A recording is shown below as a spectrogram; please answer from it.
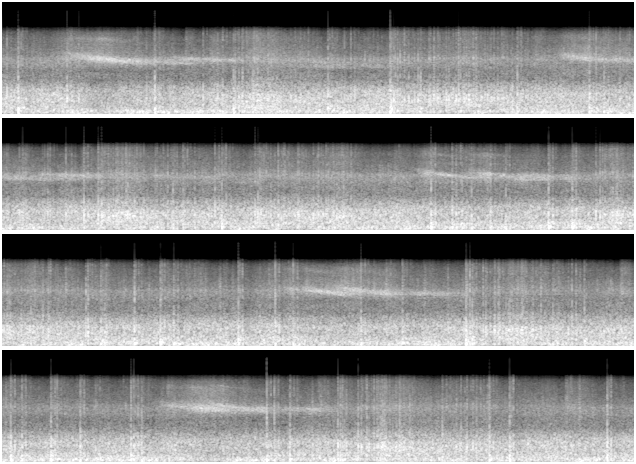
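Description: Fireworks going off in a dense, unbroken barrage of crackling and bangs from rockets and firecrackers. Over it, a falling whistle comes back about every six seconds.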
